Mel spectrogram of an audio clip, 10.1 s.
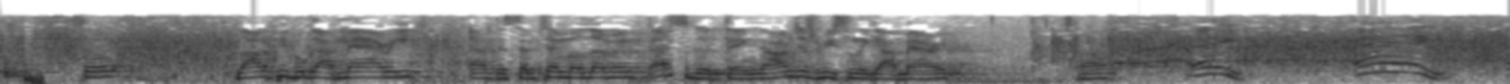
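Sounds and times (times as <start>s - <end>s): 
audience clapping: 0.0s - 3.2s, 6.9s - 10.0s
speech: 0.6s - 1.0s, 1.6s - 8.5s, 9.5s - 9.8s.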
